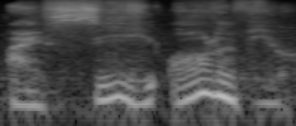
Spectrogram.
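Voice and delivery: hushed, creepy whisper; stalker's whisper. Pretend. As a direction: whisper it to your unseen prey. Killer stalking all the survivors.

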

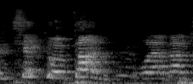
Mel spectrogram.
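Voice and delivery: shouted in self-disgust, high and loud; anguished shout. Acted. Faustus to his friend, shouting his self-disgust. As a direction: tear the words out in despair.

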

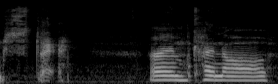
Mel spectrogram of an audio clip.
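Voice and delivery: tired slurred speech; slurring words. Real, not acted. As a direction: slur the words drowsily. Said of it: "slurring my words and stuff".

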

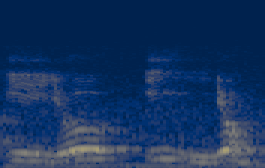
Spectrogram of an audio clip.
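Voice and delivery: "io" split into two vowels, i-o; io with hiatus. Shown as a demonstration. Teacher showing what Sanskrit avoids, "io" as a hiatus. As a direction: separate the i from the o in "io". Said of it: "você faz um hiato".

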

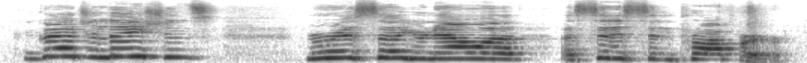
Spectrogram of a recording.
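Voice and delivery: high congratulatory voice, easing down by the end; high-pitched playful tribute; celebratory cheer. Pretend. Congratulates Marissa on her citizenship.

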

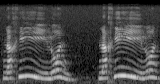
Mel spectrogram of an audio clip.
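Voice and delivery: نخيل very slow with the ee held; slow stretched reading. Shown as a demonstration. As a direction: draw out نخيل. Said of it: "كلمة".

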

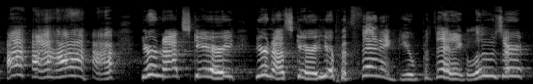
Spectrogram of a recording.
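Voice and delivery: high, mocking taunt; mocking children. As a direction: laugh and jeer like taunting kids. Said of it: "they just laugh and point and say".

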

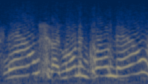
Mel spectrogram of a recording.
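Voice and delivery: high, rising eager question; eager asking. Acted. Wife in bed asking husband for her cue, eager. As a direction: ask keenly for the cue.

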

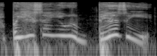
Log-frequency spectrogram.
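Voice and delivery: high, loud indignant complaint; indignant protest. Acted. Girl protests being turned down.

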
